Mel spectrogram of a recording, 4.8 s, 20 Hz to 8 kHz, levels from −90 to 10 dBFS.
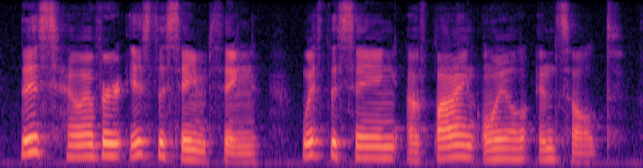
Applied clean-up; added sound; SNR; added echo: none; none; none; none.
